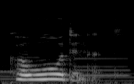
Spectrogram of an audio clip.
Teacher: Coordinate. The stress is on the 2nd syllable.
